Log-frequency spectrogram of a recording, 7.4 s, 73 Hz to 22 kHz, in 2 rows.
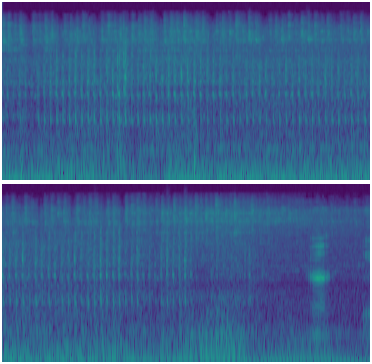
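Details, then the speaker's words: BMW E36 Compact M43 on a cold start after swapping the paper idle control valve gasket for sealant and cleaning the MAF sensor. Hard start, with the engine shaking and labouring at a low, uneven idle that dips near stalling: a rough, unstable cold idle. "As you can see, it's a very hard start shaking. It's very rough."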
